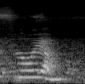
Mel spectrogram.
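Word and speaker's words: phloem: एफ for food and एफ इट्स मतलब पीएच है तो इसका प्रोनाउंसिएशन फ्लोएम होता है.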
